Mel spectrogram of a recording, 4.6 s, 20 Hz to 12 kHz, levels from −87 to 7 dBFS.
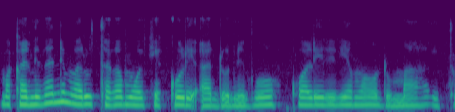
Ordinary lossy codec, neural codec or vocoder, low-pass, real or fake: none; codec, 16 kHz, 8 kbps, FunCodec, trained on Chinese and English, 25 frames a second; 7.2 kHz; fake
